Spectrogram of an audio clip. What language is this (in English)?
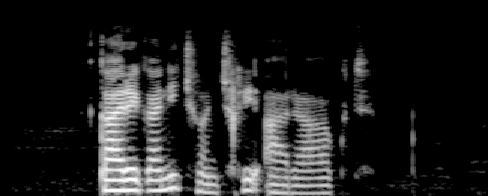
Georgian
